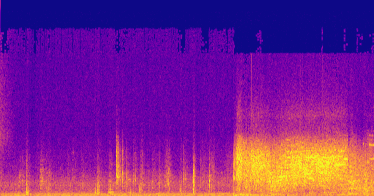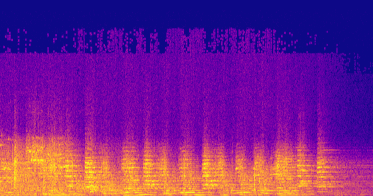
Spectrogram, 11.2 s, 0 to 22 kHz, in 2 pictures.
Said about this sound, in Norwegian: 20 meter utenfor bygningen var vi da eksplosjonen fant sted. Den var ikke så kolossalt kraftig. Det For meg som var sistemann ut av fabrikken, var det et stort smell. Og vi så en veldig ildsøyle bak oss.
